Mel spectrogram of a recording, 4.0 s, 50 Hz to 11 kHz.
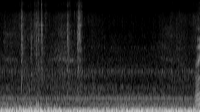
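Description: John Deere 9300 tractor's diesel engine idling steadily: a low, even rumble with a constant hum.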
